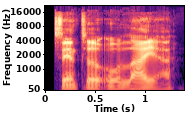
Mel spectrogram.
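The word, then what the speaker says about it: Santaolalla: Santa Olaya. Santa Olaya returned to compose and perform the game score like he did with the first game.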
